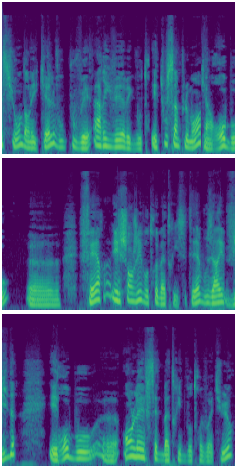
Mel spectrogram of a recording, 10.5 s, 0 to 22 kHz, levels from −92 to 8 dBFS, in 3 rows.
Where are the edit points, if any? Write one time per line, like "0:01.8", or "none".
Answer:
0:02.2
0:03.0
0:05.1
0:06.8
0:07.8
